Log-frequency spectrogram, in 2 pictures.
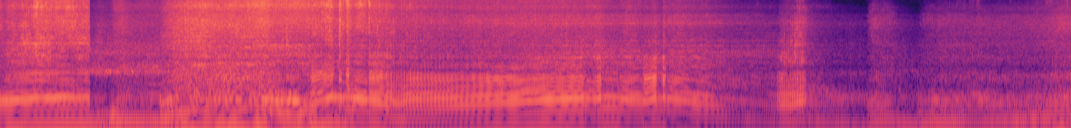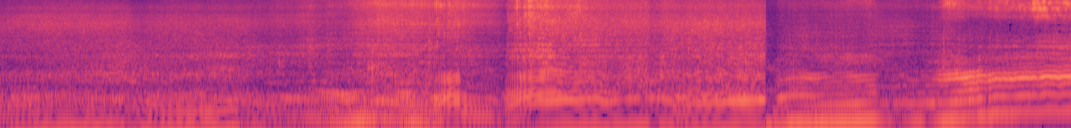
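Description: Small hatchback rally cars' engines revving hard round a tight course. The pitch repeatedly climbs and drops as they accelerate, shift and brake for corners. The sound eases off for a moment about ten seconds in, and a car comes up accelerating hard near the end.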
